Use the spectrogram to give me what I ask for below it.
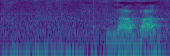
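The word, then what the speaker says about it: نود: উচ্চারণটা না না এইতো এটা হবে এভাবে নাভাব মানে ভ তবে আপনার বলার সময় ঠোটটা মিলবে না না একটা হালকা বাতাস বের হবে ঠোটটা মিলবে না না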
